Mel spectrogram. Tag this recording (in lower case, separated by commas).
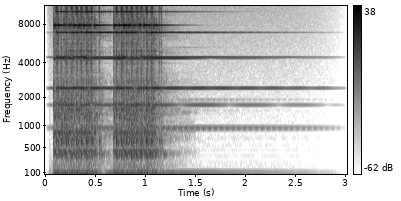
alarm, telephone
